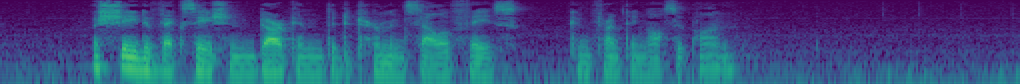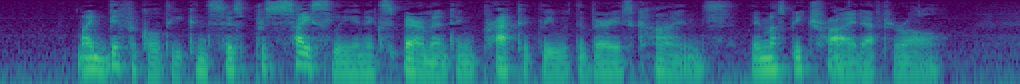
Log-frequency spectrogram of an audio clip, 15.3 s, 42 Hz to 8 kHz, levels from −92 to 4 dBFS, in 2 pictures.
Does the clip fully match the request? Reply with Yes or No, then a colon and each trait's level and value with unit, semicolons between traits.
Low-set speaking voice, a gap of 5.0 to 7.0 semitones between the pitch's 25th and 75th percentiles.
Yes: very low, 85 Hz; average, 5.3 semitones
